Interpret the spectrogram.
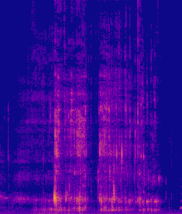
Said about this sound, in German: Direkt erstmal einen Schluck Wasser nehmen. Einmal einen Schluck Wasser, weil.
